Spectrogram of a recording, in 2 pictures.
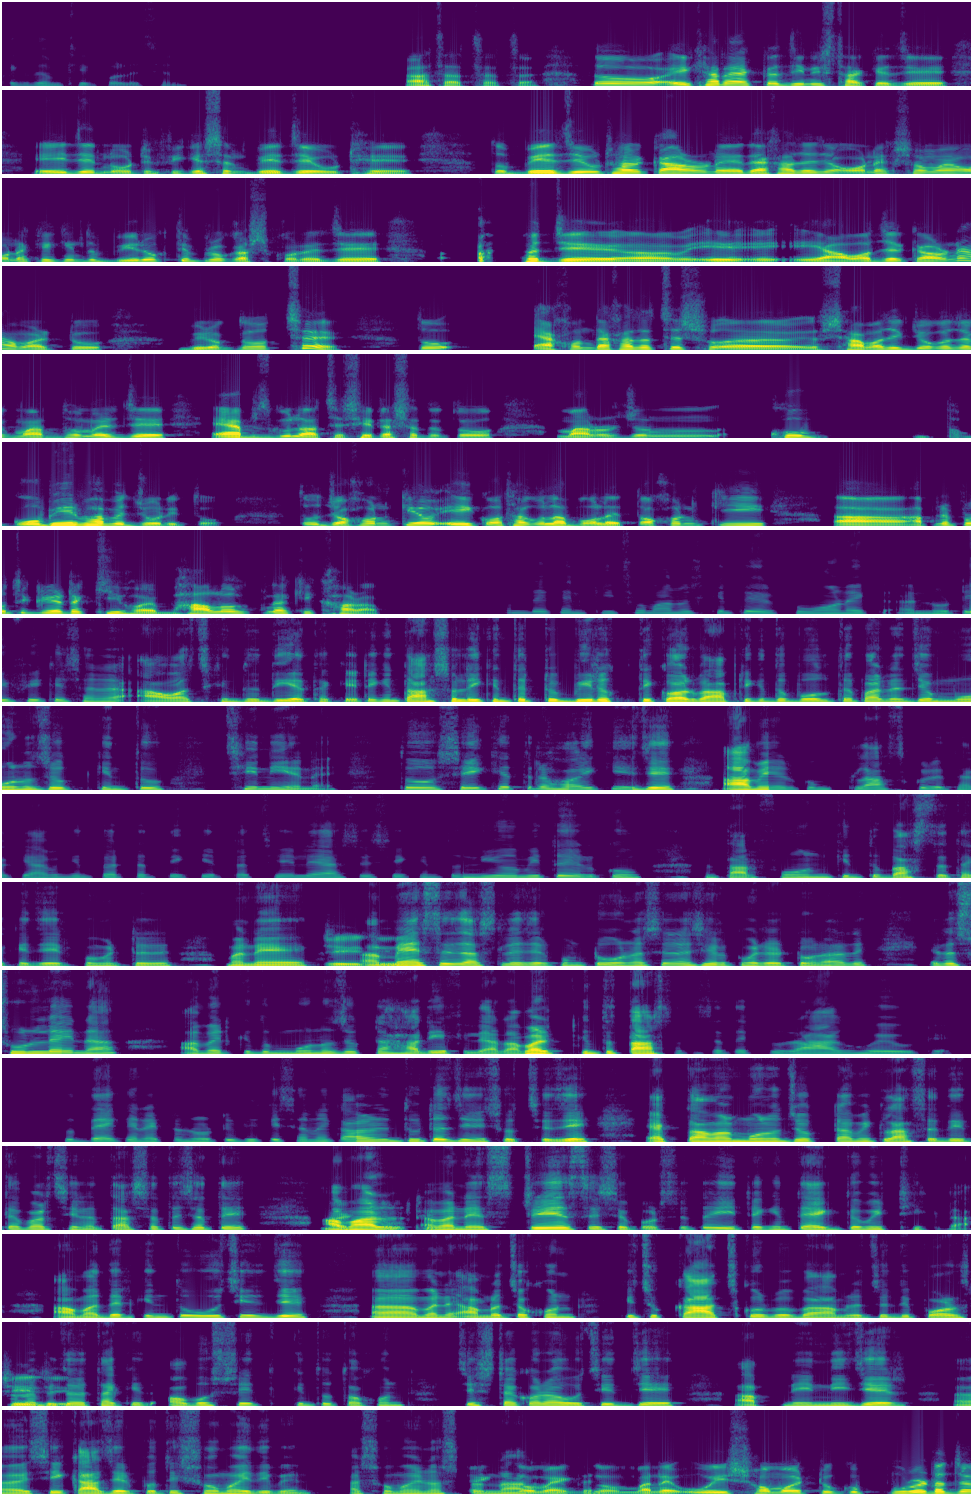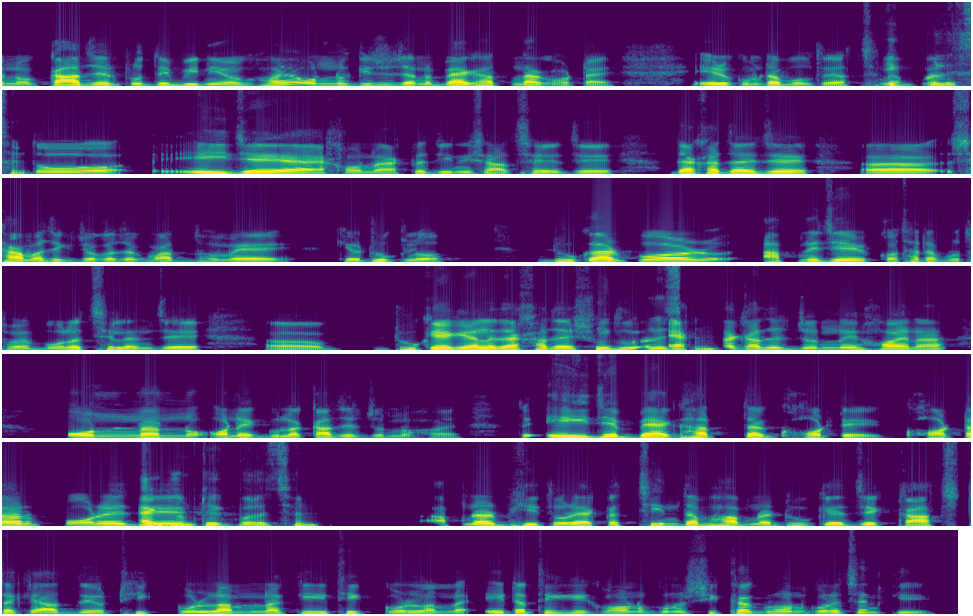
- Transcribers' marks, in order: in English: "নোটিফিকেশন"; cough; stressed: "গভীরভাবে জড়িত"; "ভালো" said as "ভালক"; in English: "নোটিফিকেশন"; in English: "নোটিফিকেশন"; in English: "স্ট্রেস"; horn; "আদৌ" said as "আদেও"
- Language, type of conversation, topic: Bengali, podcast, সোশ্যাল মিডিয়া আপনার মনোযোগ কীভাবে কেড়ে নিচ্ছে?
